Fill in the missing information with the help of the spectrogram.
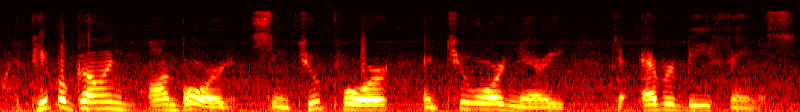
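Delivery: usual speaking voice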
